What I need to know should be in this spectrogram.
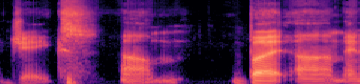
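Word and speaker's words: Jacques: wall books uh by Brian Jakes or Jacquees or whatever I think he pronounces the Jakes um but um and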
